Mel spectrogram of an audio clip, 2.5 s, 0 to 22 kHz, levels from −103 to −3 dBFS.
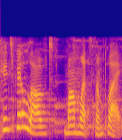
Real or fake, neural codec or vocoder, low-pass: fake; vocoder, 22.05 kHz, 80 mel bands, HiFi-GAN; 7.2 kHz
